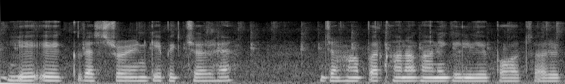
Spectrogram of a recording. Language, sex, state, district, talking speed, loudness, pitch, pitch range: Hindi, female, Bihar, West Champaran, 150 wpm, -15 LUFS, 165 Hz, 155-170 Hz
